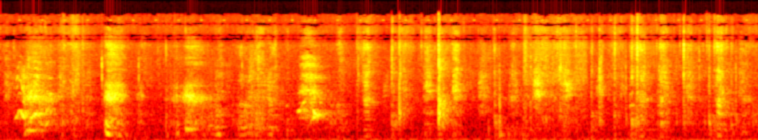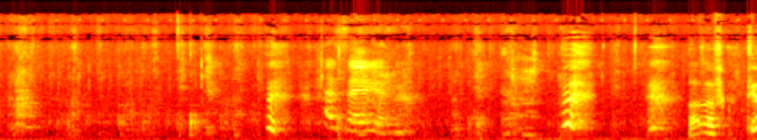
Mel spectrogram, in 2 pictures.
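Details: Excited pet dog playing wildly with a beach ball, letting out repeated short whimpers, yips and gruff bursts in quick irregular succession, with scuffling noises and a human voice at times.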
